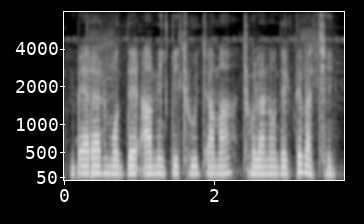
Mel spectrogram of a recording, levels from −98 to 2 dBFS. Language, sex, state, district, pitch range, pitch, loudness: Bengali, male, West Bengal, Cooch Behar, 125-130 Hz, 130 Hz, -16 LUFS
